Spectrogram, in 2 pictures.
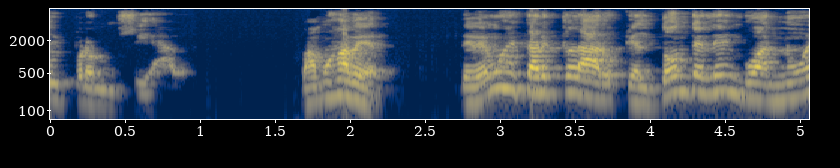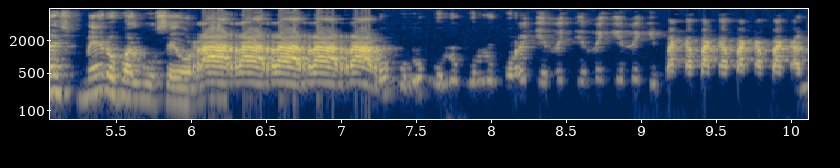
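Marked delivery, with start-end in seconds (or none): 6.0-10.1 mock babbling. Shown as a demonstration. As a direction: mimic fake tongues babbling. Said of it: "No, no, no. Eso no es lengua". (balbuceo burlón imitando lenguas falsas)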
